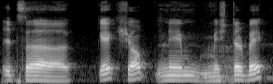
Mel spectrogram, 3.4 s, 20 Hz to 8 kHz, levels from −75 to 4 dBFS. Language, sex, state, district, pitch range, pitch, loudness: English, male, Gujarat, Valsad, 105-125 Hz, 120 Hz, -16 LUFS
